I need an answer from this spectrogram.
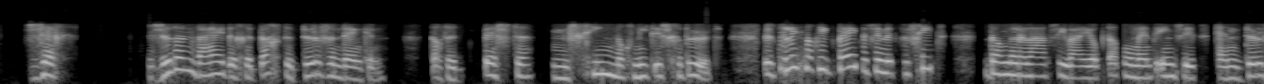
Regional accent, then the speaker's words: Netherlands; now in Sweden; op het moment dat je hier zegt van nou, ik kom uit Nederland

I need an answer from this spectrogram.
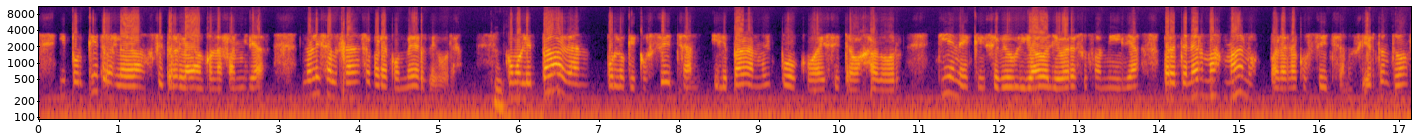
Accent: Oberá, Misiones, Argentina; Yo soy de Oberá. Oberá es la segunda ciudad de la provincia de Misiones, donde está la mayor producción de yerba mate. Vengo de un barrio de familias tareferas, ¿no? O sea, el barrio 100 hectáreas.

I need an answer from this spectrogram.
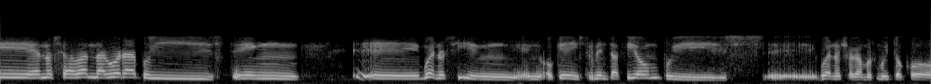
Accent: Vigo, Galicia, Spain; Somos de Vigo

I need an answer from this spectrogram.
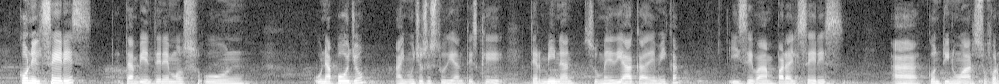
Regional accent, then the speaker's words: Ubaque, Cundinamarca, Colombia; Yo soy natural de Ubaque, he vivido y trabajado siempre en Ubaque, pues en mis inicios trabajé en Medina, trabajé en Guayabetal, pero luego definitivamente en Ubaque.

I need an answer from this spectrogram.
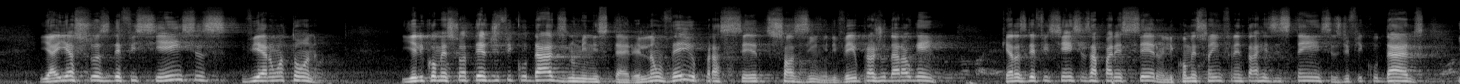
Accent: São Paulo, Brazil; also born or lived in Marília; eu fui para Marília com 18 anos, era solteiro ainda, meus pais estavam saindo de São Paulo em função de uma transferência da minha mãe.

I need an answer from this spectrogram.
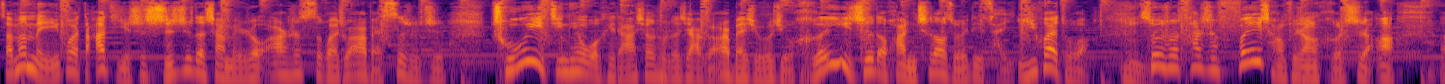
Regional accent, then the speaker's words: Dalian, Liaoning, China; 用我们大连话太瘦了

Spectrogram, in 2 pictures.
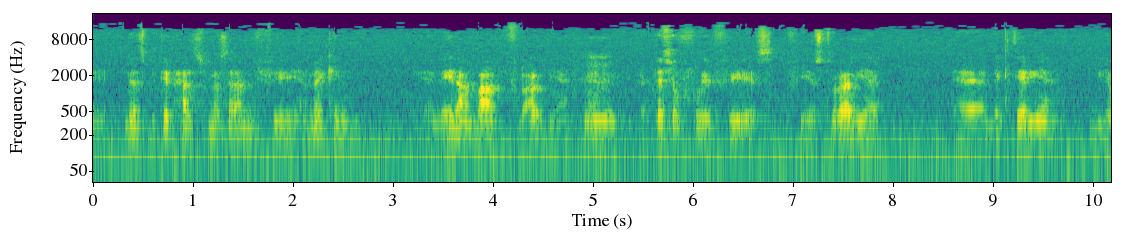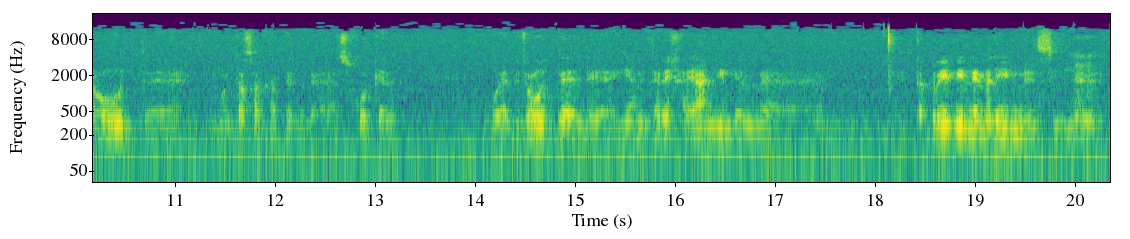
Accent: Egypt; moved away as an adult; انا مبسوط ان انا يعني وانا خرجت من مصر في فتره كانت جميله

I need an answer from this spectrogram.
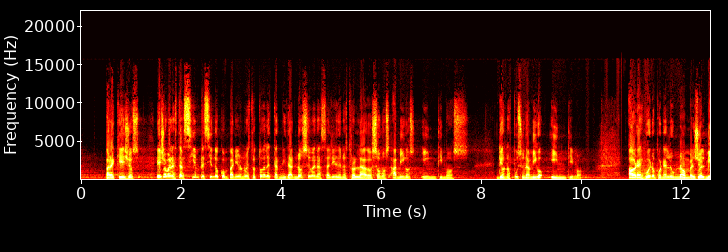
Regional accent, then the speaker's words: Argentina; pero soy argentino.

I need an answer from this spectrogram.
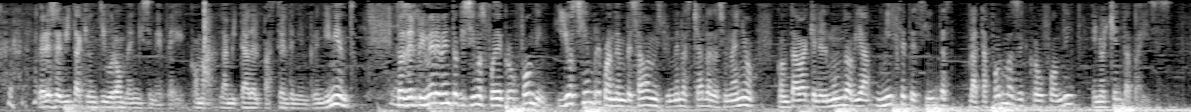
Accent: Ecuador; por qué digo que somos bacanos los ecuatorianos?

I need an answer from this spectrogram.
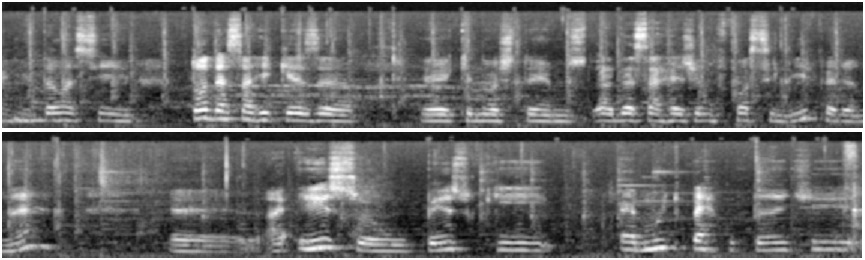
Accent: Feijó, Acre, Brazil; eu sou do Acre, mas eu sou assim, mais cearense do que vocês, né? Porque eu digo que eu sou uma cearense indo e voltando, porque meu pai era cearense, meus avós maternos eram cearenses

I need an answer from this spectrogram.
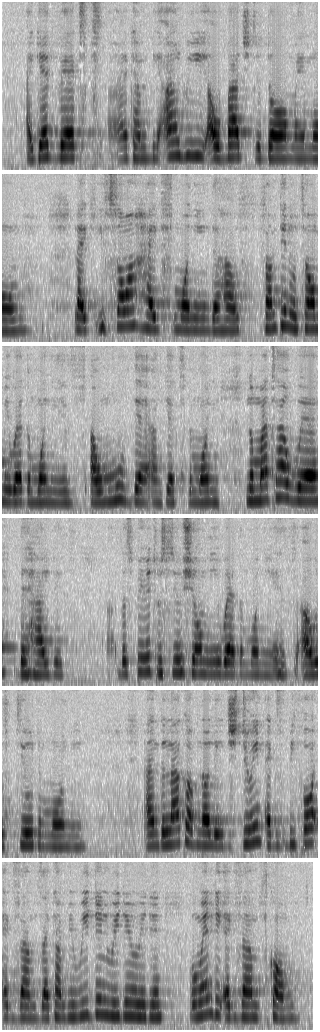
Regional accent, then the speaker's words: Edo, Nigeria; now in Abuja, Nigeria; I'm from Edo State, but I reside in Abuja. I'm a student.

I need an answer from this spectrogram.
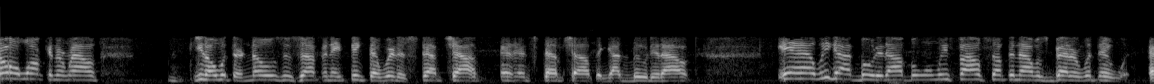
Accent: Los Angeles, California, United States; I'm from Los Angeles.

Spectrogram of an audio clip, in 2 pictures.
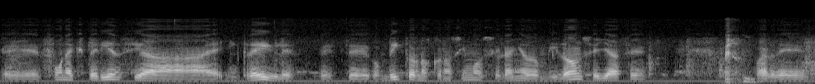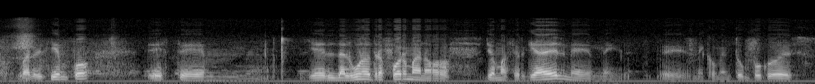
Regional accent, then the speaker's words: Chile; now in Argentina; Yo vengo de Chile, soy director chileno

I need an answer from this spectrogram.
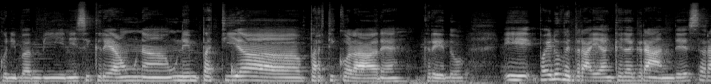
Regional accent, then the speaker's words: Genoa, Liguria, Italy; noi genovesi siamo un po'...

